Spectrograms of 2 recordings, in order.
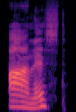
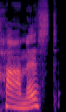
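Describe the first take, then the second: First: The word begins without an H sound. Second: The word begins with an H sound. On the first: The speaker calls it right. "a silent H" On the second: The speaker calls it wrong. "not honest"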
